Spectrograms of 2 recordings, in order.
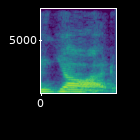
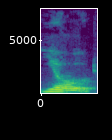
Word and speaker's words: Yod: and that's called a yacht or sometimes people pronounce it yoke so if you hear it pronounced that way then just understand it's the same thing it's spelled y ou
